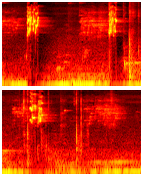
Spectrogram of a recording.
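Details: Fighter lovebird in chatty song, meant to prompt other lovebirds to join in, delivering four loud shrill rasping bursts about a second apart, with fainter buzzy chatter between them and a steady low hum beneath.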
